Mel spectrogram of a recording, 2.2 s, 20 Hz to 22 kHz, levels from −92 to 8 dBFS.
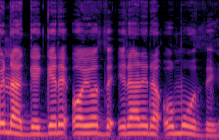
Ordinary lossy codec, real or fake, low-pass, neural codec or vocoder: none; real; none; none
